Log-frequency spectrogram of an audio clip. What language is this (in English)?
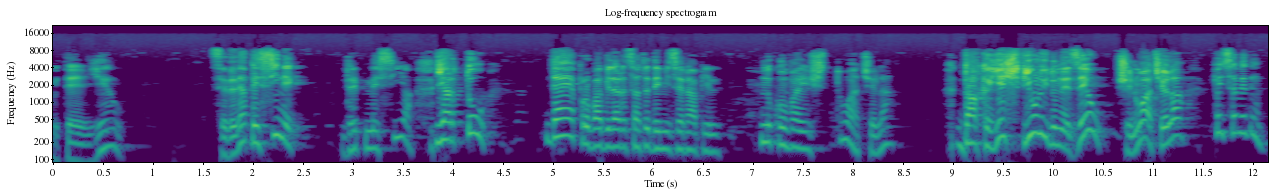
Romanian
